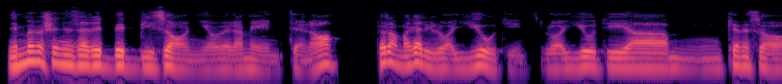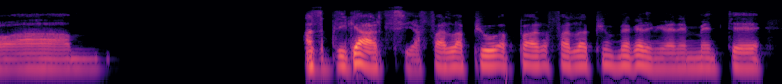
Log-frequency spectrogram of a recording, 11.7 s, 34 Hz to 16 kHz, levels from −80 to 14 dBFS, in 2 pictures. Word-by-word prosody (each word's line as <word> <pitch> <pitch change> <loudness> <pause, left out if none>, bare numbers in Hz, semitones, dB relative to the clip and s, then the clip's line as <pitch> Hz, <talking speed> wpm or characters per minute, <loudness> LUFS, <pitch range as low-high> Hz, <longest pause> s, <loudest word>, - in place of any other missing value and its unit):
Nemmeno 175 +8 +5
ce 165 - +2
ne 145 -1 +3
sarebbe 135 -1 +5
bisogno 110 -4 -1
veramente, 105 -4 -7
no. 135 +7 +1 0.2
Però 170 +1 +4
magari 130 -3 +3
lo 115 0 -2
aiuti, 110 -4 -3
lo 110 0 -6
aiuti 115 +1 -1
a, 115 -1 +2
mhmm, 110 -1 -11
che 135 - -1
ne 125 - 0
so, 110 -3 -2
a 110 0 -4
mhmm 105 0 -15 1.5
a - - +4
sbrigarsi, 115 -2 +3
a - - -7
farla 120 +4 -1
più, 135 0 +1
a 130 - -2
pa 130 +5 -1
a - - -6
farla 130 0 -2
più 140 +2 -9
magari 135 0 -1
mi 110 - -9
viene 110 0 -5
in 115 - -8
mente 115 0 -4
115 Hz, 180 wpm, -23 LUFS, 110-130 Hz, 1.5 s, Nemmeno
